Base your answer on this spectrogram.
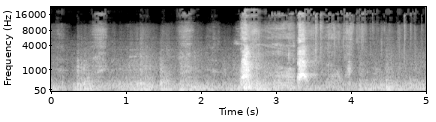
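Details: English Bulldog barking at a garbage truck: two sharp, loud barks about 0.7 seconds apart near the middle, with a low rumbling background before and after.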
